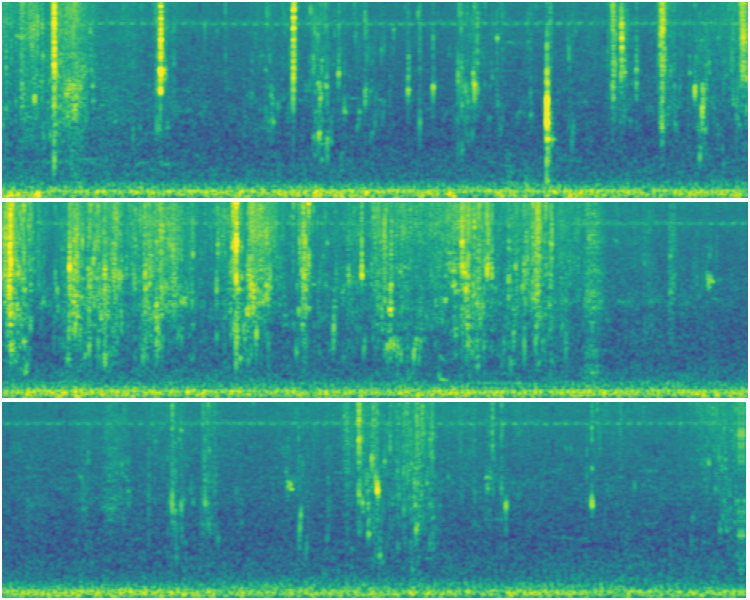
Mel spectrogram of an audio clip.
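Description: Hands splash and scoop in shallow muddy water.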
